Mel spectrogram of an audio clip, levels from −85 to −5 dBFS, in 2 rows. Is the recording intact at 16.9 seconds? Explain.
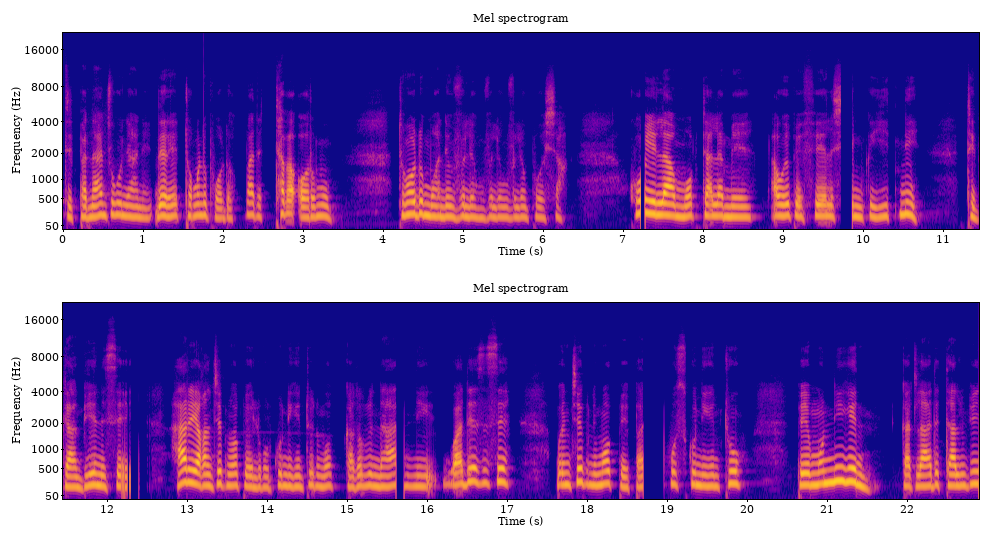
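Yes, at 16.9 seconds the speech plays through intact, with no dropout, glitch or other fault at that moment.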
